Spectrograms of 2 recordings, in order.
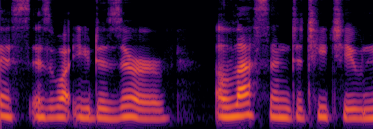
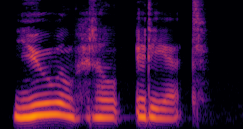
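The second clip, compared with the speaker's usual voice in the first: said in a hiss. Narrator reads Harry's line as he pins Eggsy against the wall, hissing. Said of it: "Harry hisses".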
